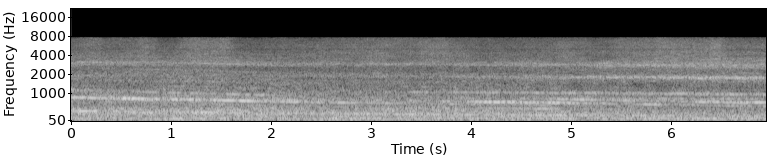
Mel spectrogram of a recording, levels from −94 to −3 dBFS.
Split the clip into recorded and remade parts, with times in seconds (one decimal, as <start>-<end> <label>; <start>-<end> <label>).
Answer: 0.0-2.5 recorded; 2.5-6.0 remade; 6.0-7.0 recorded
